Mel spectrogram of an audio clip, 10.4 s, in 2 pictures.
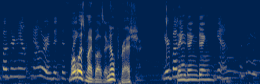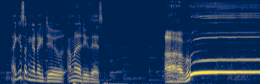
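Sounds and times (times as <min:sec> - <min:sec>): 
speech: 0:00.0 - 0:07.5, 0:08.5 - 0:09.5
person imitating an aooga horn: 0:08.5 - 0:10.4.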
